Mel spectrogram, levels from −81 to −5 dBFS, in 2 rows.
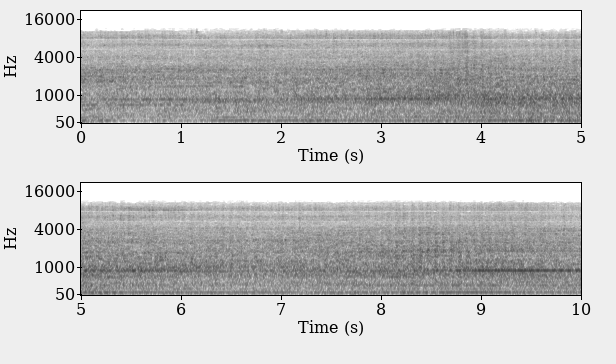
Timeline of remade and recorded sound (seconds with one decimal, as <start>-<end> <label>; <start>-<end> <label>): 0.0-1.2 recorded; 1.2-2.3 remade; 2.3-10.0 recorded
